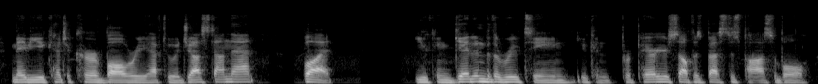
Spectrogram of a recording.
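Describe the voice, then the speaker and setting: Low-voiced man explaining things informally. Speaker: sports play-by-play announcer, interview guest. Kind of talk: conversational interview answers.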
